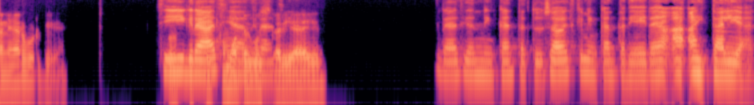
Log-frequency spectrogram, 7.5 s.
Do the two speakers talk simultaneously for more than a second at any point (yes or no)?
yes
